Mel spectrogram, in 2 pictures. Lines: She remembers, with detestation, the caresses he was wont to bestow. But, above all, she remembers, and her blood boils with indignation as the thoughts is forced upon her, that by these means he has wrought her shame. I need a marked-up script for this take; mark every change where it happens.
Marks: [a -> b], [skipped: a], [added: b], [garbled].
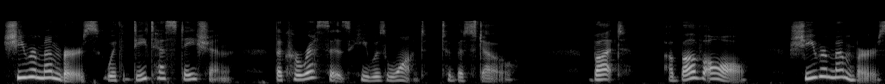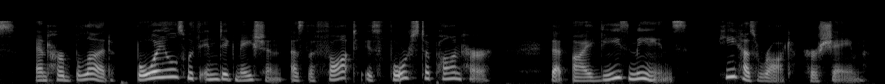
She remembers, with detestation, the caresses he was wont to bestow. But, above all, she remembers, and her blood boils with indignation as the [thoughts -> thought] is forced upon her, that by these means he has wrought her shame.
